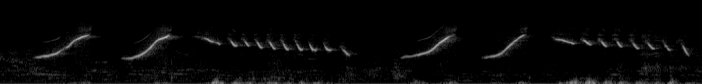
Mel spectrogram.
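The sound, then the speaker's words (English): A person whistles a northern cardinal's song: two rising slurred whistles, then a quick run of short falling chirps. The phrase plays twice, clear and fairly loud, with faint breathy thumps beneath. “Here's a cardinal for you.”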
